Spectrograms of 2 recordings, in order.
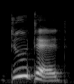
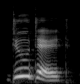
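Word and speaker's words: Daudet: last lesson is by author alphonse dudett right pronunciation is due date the story reflects on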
